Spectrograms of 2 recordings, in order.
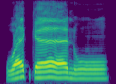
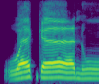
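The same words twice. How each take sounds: Both takes have the same delivery.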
